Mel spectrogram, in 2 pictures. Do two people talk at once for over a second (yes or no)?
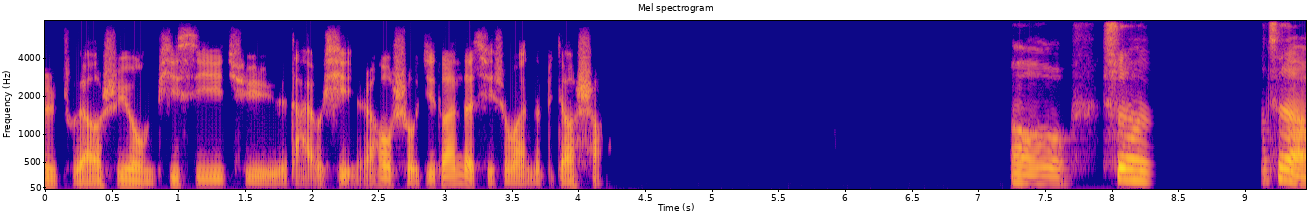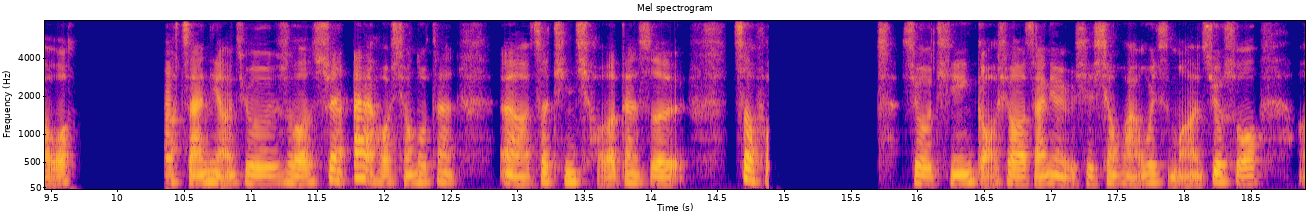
no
